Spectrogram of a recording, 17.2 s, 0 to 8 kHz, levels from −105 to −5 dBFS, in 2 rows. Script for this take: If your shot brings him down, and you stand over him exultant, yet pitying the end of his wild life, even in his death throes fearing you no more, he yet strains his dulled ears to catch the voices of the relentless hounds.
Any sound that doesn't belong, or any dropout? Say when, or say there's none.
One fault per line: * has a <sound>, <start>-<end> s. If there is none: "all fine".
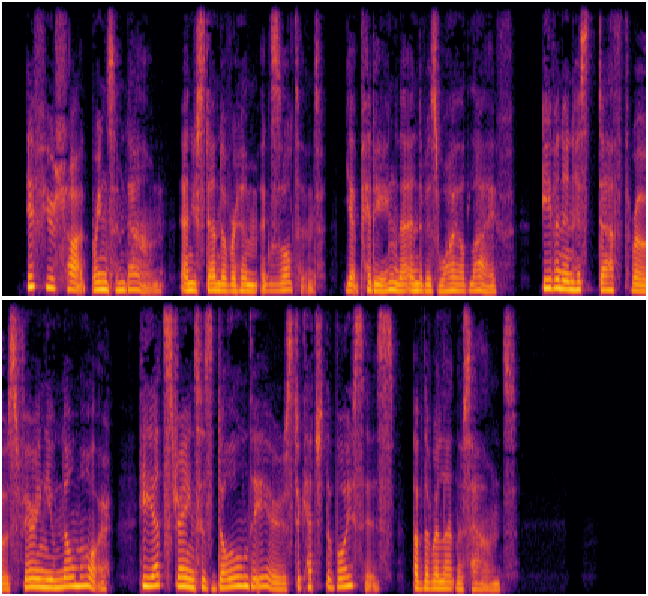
all fine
